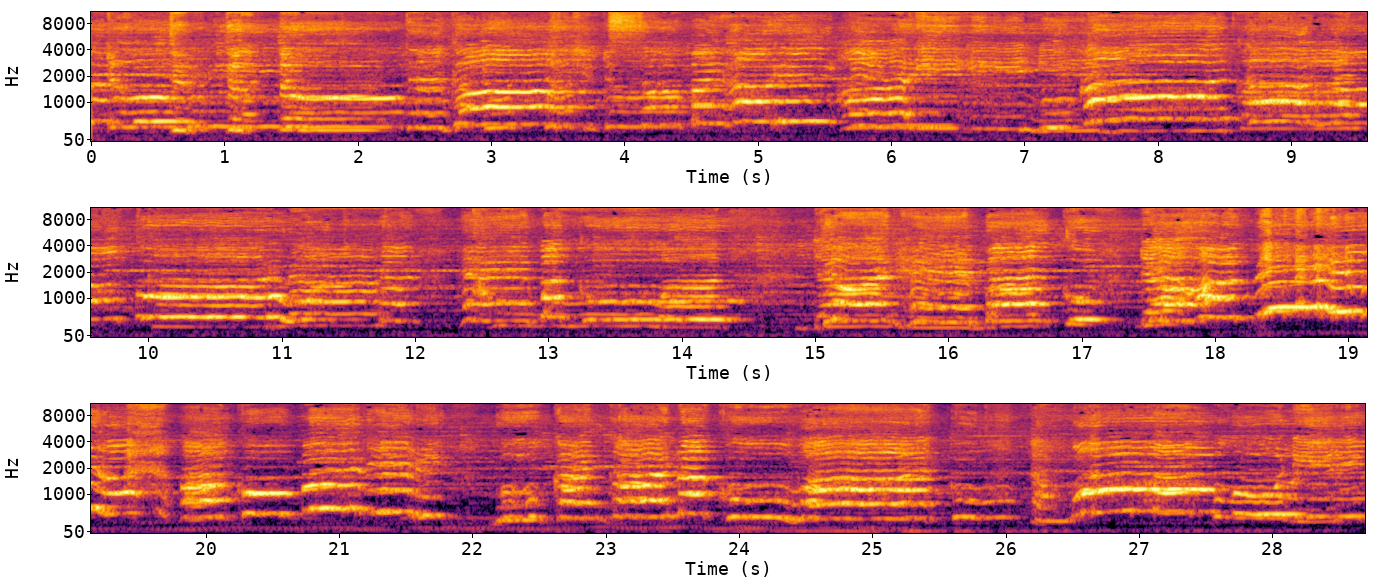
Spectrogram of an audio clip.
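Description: Three young women singing a song together without accompaniment, their voices holding notes in a lilting melody.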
